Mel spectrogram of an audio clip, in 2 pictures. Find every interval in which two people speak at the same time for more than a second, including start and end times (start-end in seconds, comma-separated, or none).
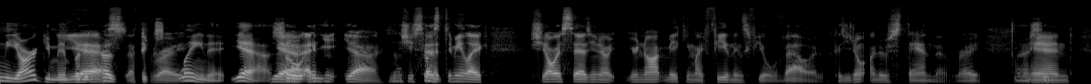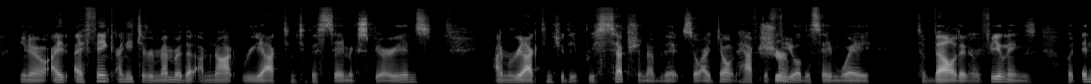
0.5-1.9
